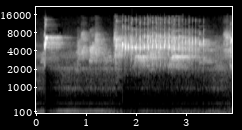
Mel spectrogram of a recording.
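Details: Lovebirds give a sharp single squeak, soft twitters, then a fast run of clipped, evenly repeated high pulses lasting about a second and a half; a low background hum is present.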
